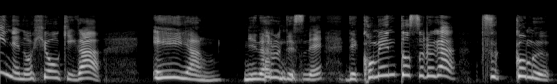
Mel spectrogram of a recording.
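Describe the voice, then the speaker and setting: A woman's voice: sits high, dry recording, studio quality. A woman hosting a casual solo news chat, chatty and wry, mixing formal polite phrasing with casual asides and frequent hesitations. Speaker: podcast host.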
